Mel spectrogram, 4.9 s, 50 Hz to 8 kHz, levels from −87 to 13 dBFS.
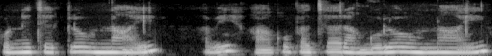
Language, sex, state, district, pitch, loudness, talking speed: Telugu, female, Telangana, Mahabubabad, 200 Hz, -13 LUFS, 85 wpm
